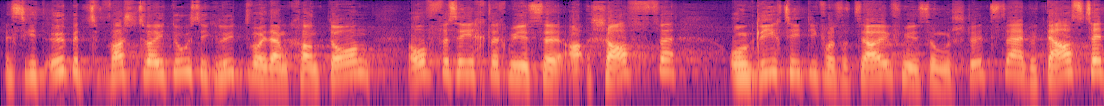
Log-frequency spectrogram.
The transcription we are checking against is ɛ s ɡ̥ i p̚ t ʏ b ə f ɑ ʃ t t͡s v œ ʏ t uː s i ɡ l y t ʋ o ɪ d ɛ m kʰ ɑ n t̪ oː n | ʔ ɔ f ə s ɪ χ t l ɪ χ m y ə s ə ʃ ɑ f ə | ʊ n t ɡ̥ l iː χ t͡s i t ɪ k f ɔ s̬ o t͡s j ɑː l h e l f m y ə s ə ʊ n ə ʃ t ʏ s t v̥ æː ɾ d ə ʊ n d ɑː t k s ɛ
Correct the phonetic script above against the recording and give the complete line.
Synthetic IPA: ɛ s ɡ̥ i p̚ t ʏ b ə f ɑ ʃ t t͡s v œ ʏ t uː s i ɡ l y t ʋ o ɪ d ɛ m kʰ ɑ n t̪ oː n | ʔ ɔ f ə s ɪ χ t l ɪ χ m y ə s ə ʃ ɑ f ə | ʊ n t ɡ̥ l iː χ t͡s i t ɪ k f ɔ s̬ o t͡s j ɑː l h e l f m y ə s ə ʊ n ə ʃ t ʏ t͡s t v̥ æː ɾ d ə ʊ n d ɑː s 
